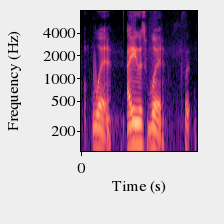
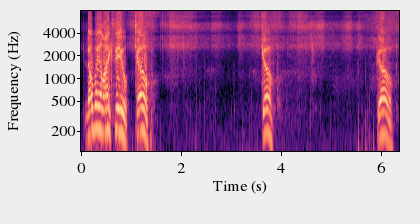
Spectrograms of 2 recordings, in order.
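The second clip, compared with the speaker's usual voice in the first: shooing shout; 6 semitones higher, 3 dB louder than usual. Real, not acted. Shooing villager away.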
